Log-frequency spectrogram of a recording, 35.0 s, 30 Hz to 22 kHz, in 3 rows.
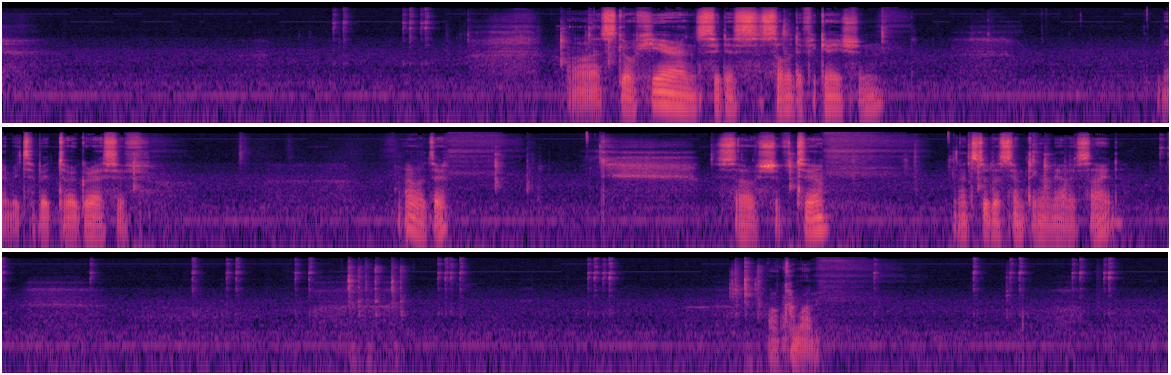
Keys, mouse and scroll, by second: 5.5-5.9 middle drag, 6.1 shift+middle click, 7.7 q, 12.9-15.6 middle drag, 16.6-16.9 middle drag, 19.1 shift+2, 19.5 middle drag, 20.1 `, 20.6 `, 21.4 shift+middle click, 22.0 shift+middle click, 23.2 click, 24.2-25.2 drag, 30.8 ctrl+z, 32.0-33.0 drag.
